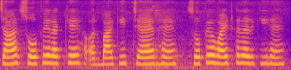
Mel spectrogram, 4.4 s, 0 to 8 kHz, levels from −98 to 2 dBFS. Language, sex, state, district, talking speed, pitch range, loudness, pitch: Hindi, female, Gujarat, Valsad, 165 wpm, 280-305 Hz, -15 LUFS, 290 Hz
